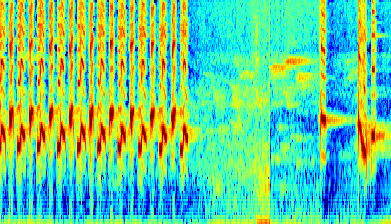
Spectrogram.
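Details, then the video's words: Yellow-vented bulbul singing a long rapid series of bubbly, warbling notes about seven per second, played as a lure to make other birds sing, followed by scattered single chirps and a soft knock. "TRUCUKAN GACOR Ropel Panjang Buat PANCINGAN TRUCUKAN Agar Bunyi"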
